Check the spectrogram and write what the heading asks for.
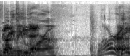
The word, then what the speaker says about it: Lara: Laura? Laura. They say, Laura. yeah. Lara. It's not. It's different than the American Laura, than Laura. It's Yeah.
